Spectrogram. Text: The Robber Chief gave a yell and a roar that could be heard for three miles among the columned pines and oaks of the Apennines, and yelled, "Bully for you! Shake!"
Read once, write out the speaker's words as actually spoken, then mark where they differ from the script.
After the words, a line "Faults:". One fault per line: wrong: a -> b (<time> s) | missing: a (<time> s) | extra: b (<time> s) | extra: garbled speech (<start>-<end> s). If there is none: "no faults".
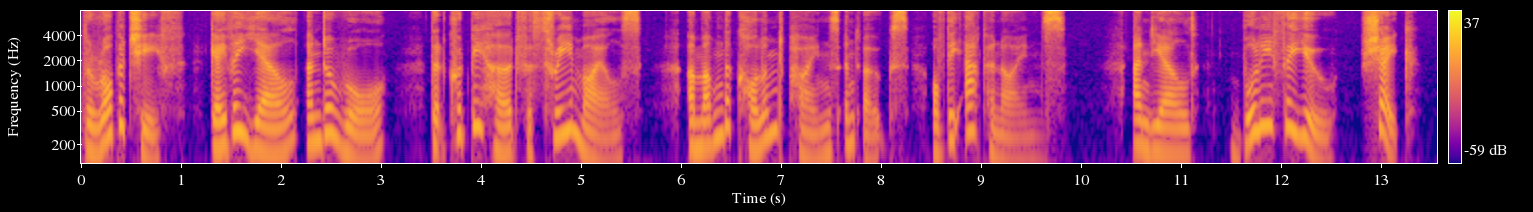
The Robber Chief gave a yell and a roar that could be heard for three miles among the columned pines and oaks of the Apennines, and yelled, "Bully for you! Shake!"
Faults:
no faults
